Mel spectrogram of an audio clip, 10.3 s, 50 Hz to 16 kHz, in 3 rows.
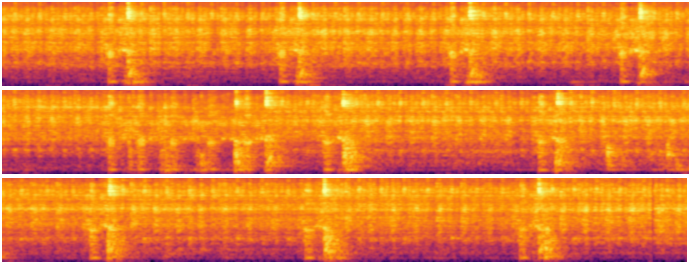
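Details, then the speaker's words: Retrol HM-01 7cc four-stroke horizontal hit-and-miss model engine gives sharp light pops about once a second with quieter clicks between, the governed fire-and-coast rhythm, a little vibration expected; normal hit-and-miss running. "well there it is chugging away little bit of a vibration but you expect that with a hit and miss engine"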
